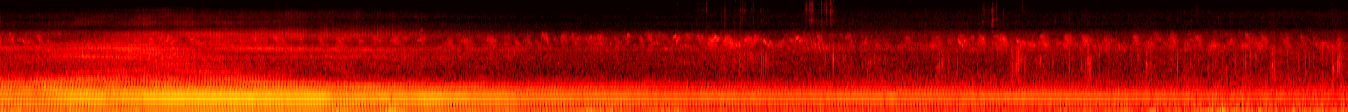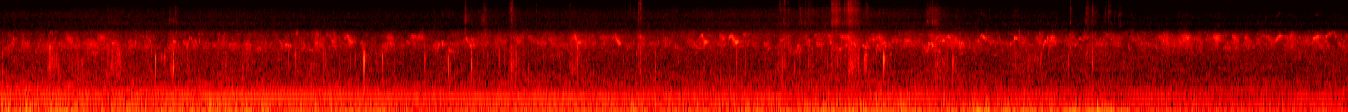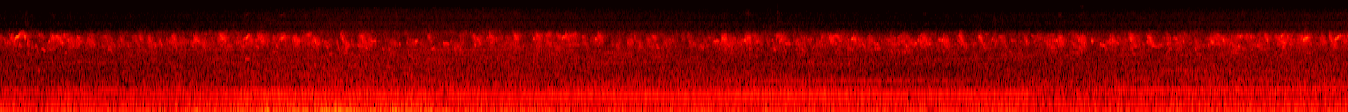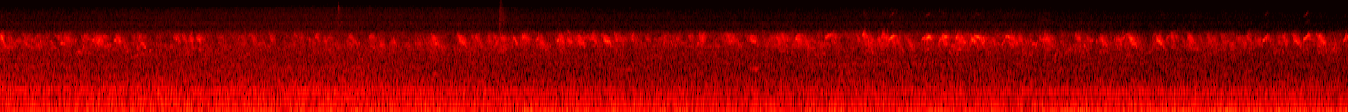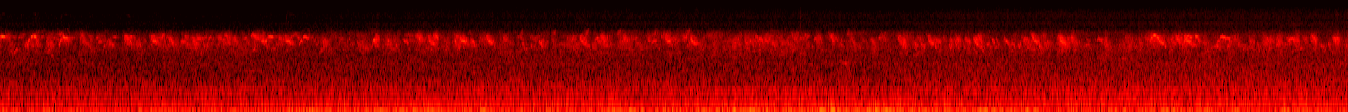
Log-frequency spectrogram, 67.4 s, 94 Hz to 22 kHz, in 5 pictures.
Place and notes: Zhiben, Taitung City - Birds singing
Traffic Sound, Birds singing, Sparrow, Binaural recordings, Zoom H4n+ Soundman OKM II ( SoundMap20140117- 5)
Taitung City, Taitung County, Taiwan, 17 January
